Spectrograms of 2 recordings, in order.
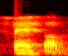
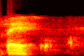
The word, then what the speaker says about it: Faisal: So I even corrected how to pronounce my name if they're going to American. It's Faisal, right? So Faisal.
